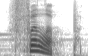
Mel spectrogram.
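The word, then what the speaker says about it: Philip: 그리고 제임스, 존, 앤드류, 필립, 여기서는 F 발음입니다.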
